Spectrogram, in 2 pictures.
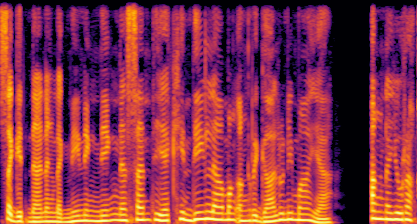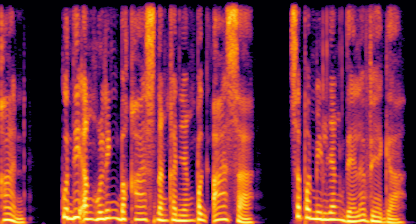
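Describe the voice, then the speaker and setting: A woman's voice: mid-range voice, animated, normal speed, mellow, no echo, clean studio sound. A woman narrating a dramatic story from a script in a solemn, emotive manner.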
